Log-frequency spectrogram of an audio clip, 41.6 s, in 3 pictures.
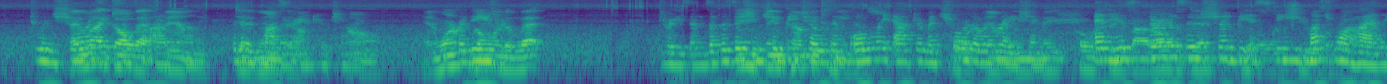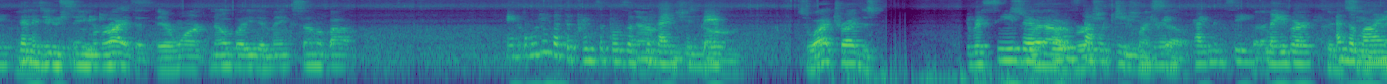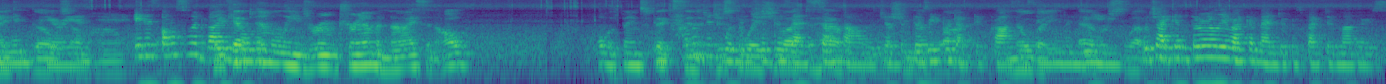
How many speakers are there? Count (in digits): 2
